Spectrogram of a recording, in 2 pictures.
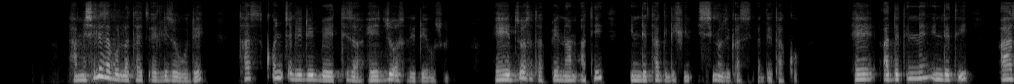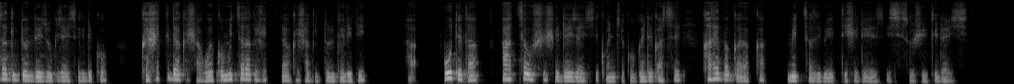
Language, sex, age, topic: Gamo, male, 25-35, agriculture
